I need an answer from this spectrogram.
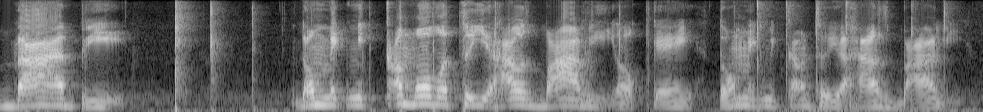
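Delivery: voice like a longtime heavy smoker. Streamer scolding someone over stream lag, sounding like a longtime smoker. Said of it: "You made me sound like a thirty year old smoker".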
